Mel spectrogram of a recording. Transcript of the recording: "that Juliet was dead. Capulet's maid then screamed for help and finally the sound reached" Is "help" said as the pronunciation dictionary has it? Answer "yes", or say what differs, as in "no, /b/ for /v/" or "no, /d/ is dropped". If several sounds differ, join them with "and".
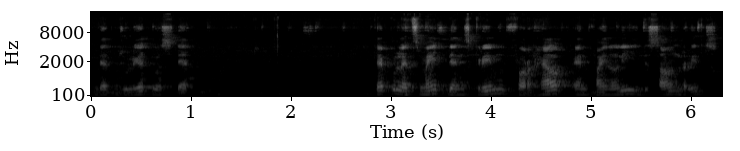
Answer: yes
